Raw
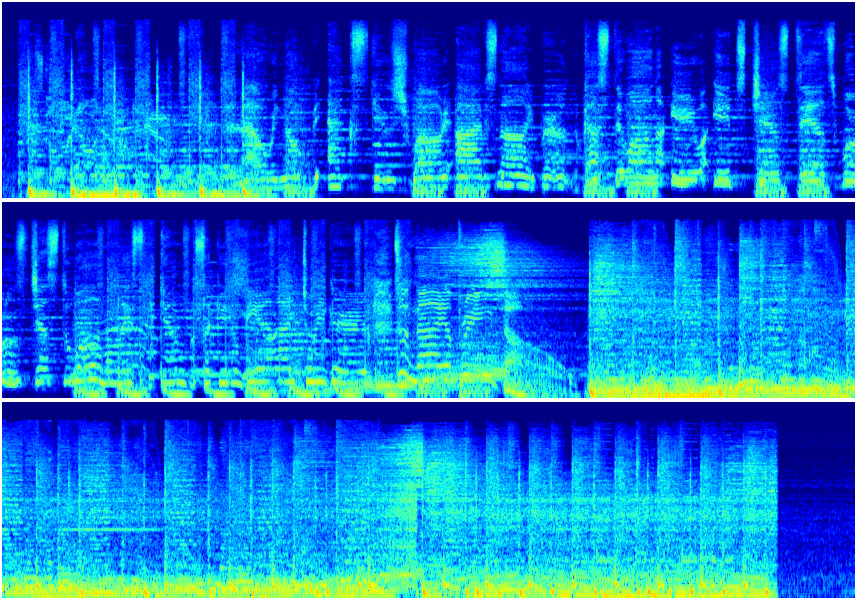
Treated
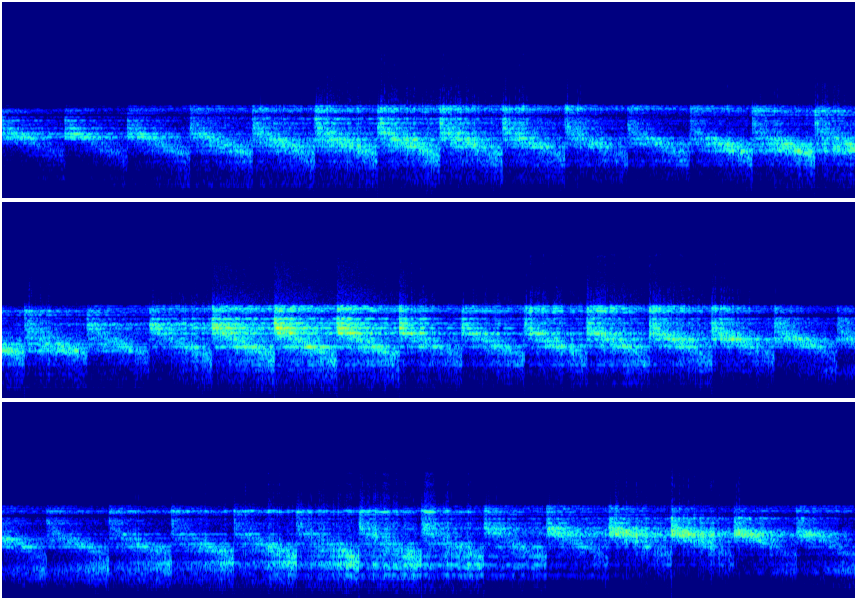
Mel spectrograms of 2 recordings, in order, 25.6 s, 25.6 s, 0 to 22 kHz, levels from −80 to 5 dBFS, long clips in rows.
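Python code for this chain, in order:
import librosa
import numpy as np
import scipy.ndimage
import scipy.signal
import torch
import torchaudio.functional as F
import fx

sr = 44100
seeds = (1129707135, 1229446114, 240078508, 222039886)

p1 = fx.delta_mod(x, sr, bps=64000, step_db=-47.0)
p2 = fx.peak_eq(p1, sr, hz=400.0, db=-13.5, octaves=1.1)
p3 = fx.chopper(p2, sr, hz=5.7, depth_pct=65, duty_pct=15)
p4 = p3 + fx.echo_single(p3, sr, ms=616, db=-11.0, dry=0)
p5 = fx.freq_invert(p4, sr, carrier_hz=2800)
p6 = fx.paulstretch(p5, sr, seeds[0], factor=18.0, window_s=0.25, from_s=5.69)
p7 = fx.quant_dither(p6, sr, seeds[1], bits=6, dither='none')
p8 = p6 + F.gain(torch.from_numpy(p7), -5.5).numpy()
p9 = fx.filter_lfo_bandpass(p8, sr, shape='saw_down', hz=1.6, low_hz=750.0, high_hz=1800.0, q=3.8)
y = F.gain(torch.from_numpy(p9), 10.0).numpy()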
